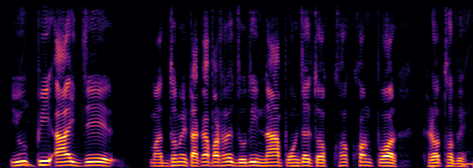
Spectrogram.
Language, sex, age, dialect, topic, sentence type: Bengali, male, 18-24, Western, banking, question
